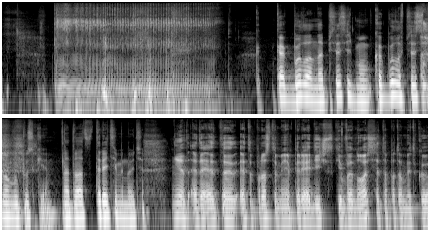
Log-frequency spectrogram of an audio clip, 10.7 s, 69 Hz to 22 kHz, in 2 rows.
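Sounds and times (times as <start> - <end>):
buzzy fart noise blown into a microphone: 0.5 - 2.9
speech: 3.4 - 10.6.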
